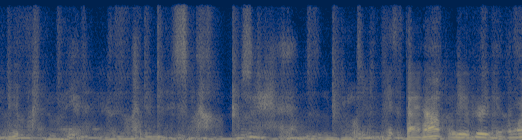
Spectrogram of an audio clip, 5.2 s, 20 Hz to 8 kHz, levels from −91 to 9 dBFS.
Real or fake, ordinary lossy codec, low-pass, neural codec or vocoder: fake; none; none; codec, 16 kHz, 1 kbps, FreqCodec, smaller model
